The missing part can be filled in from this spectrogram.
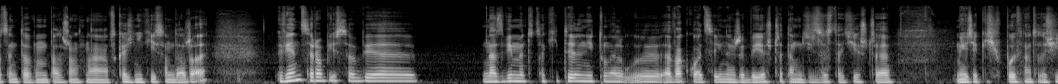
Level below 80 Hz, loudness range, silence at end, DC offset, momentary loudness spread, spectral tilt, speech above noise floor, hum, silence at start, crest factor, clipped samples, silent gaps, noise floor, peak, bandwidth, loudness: -54 dBFS; 2 LU; 0 s; under 0.1%; 8 LU; -5 dB/octave; 37 dB; none; 0 s; 18 dB; under 0.1%; none; -54 dBFS; -2 dBFS; 17 kHz; -18 LUFS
